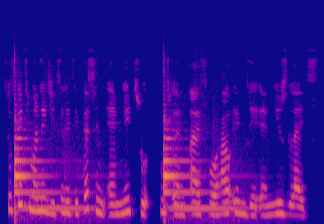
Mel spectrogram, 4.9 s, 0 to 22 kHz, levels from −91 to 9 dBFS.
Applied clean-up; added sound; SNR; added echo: none; Bowed string instrument; -2 dB; none.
